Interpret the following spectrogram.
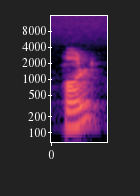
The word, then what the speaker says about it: Paul: Paul, AU, on le prononce par O. L, on le prononce bien, d'accord? Paul, Paul.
